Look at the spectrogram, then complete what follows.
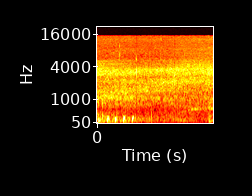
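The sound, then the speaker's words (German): Cola from a just-opened can is poured into a glass: a steady, soft fizzing hiss runs throughout, with a quick series of low glugging pulses at the start. No one speaks. “Nee, für den Geschmack gieße ich das mal in Glas.”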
